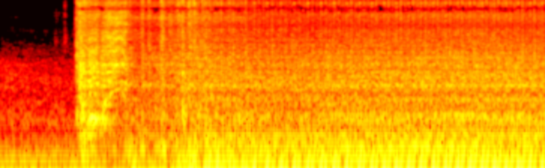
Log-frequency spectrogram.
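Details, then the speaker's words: Cushman three-wheeler starting with the engine unloaded by its lever to cut starter amp draw. A brief crank, then it fires right up to an even, steady idle; a normal start. "Cranks right up."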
